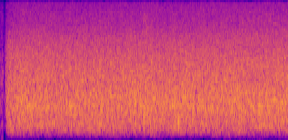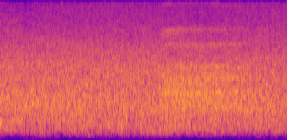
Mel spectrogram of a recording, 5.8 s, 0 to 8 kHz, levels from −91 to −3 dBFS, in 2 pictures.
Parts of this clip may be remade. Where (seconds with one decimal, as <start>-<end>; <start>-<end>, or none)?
2.4-3.3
